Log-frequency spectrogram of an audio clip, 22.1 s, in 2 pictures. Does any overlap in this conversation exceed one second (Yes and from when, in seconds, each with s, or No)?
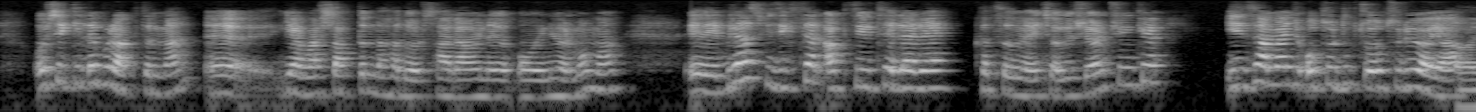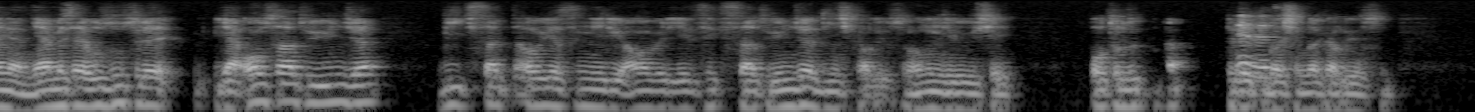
No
